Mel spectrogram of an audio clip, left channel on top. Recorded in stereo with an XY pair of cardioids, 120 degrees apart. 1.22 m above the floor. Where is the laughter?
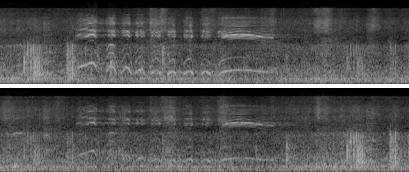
70° left, 2 m; by 2.8 s 30° left, 1.6 m.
